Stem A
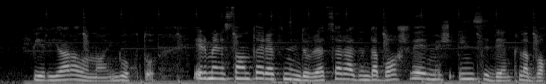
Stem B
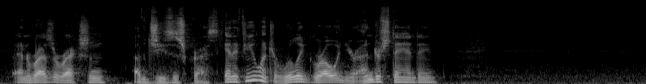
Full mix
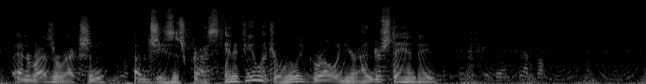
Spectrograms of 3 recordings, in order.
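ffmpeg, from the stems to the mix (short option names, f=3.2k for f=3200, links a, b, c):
-filter_complex "[0:a]highpass=350,volume=-18dB[a];[1:a]acompressor=threshold=-28dB:ratio=3,aphaser=in_gain=1:out_gain=1:delay=4.9:decay=0.63:speed=1.7:type=sinusoidal,volume=-1.5dB,asplit=2[b][c];[c]apad=whole_len=241048[d];[a][d]sidechaincompress=threshold=-51dB:ratio=8:attack=16:release=216[e];[e][b]amix=inputs=2:normalize=0,acompressor=threshold=-31dB:ratio=6"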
